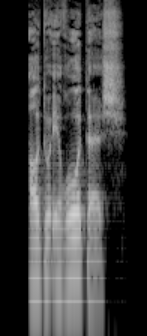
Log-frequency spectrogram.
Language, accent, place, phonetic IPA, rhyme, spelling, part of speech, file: German, Germany, Berlin, [aʊ̯toʔeˈʁoːtɪʃ], -oːtɪʃ, autoerotisch, adjective, De-autoerotisch.ogg
- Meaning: autoerotic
